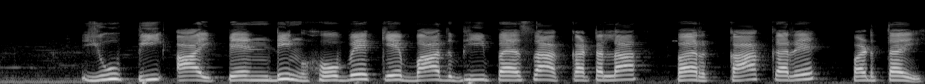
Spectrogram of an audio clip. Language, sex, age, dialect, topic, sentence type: Magahi, male, 18-24, Central/Standard, banking, question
